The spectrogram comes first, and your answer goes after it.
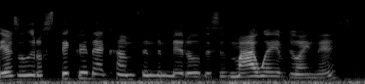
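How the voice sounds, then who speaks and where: Audible room echo surrounds this woman's voice. She talks at a fairly quick pace. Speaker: nail tech. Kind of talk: tutorial. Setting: outdoors. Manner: casual.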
